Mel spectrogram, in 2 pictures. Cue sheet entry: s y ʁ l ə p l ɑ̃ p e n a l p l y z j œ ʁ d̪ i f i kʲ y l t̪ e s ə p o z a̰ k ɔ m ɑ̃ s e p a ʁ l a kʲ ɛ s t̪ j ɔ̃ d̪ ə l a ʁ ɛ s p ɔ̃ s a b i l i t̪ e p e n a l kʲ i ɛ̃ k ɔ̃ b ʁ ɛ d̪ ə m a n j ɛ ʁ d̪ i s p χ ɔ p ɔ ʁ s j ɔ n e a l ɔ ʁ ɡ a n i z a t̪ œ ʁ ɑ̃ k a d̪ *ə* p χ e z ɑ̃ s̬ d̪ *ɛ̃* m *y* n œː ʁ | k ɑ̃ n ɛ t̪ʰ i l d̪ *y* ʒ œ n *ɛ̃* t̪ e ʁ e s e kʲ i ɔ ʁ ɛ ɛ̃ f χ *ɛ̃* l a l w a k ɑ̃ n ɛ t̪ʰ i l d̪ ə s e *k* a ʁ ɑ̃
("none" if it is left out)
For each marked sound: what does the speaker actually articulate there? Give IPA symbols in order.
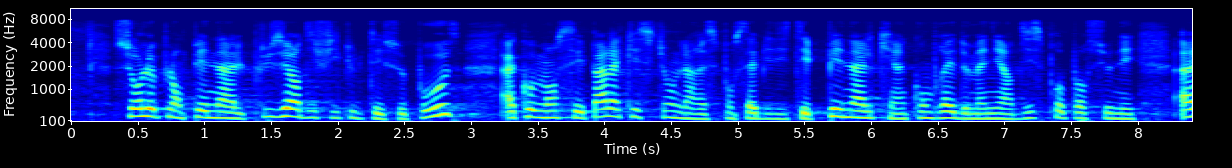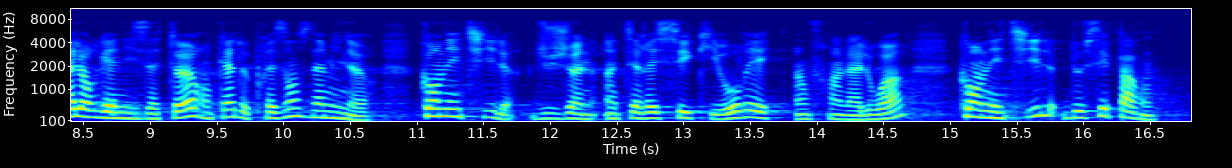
ə, ɛ̃, i, y, ɛ̃, ɛ̃, p

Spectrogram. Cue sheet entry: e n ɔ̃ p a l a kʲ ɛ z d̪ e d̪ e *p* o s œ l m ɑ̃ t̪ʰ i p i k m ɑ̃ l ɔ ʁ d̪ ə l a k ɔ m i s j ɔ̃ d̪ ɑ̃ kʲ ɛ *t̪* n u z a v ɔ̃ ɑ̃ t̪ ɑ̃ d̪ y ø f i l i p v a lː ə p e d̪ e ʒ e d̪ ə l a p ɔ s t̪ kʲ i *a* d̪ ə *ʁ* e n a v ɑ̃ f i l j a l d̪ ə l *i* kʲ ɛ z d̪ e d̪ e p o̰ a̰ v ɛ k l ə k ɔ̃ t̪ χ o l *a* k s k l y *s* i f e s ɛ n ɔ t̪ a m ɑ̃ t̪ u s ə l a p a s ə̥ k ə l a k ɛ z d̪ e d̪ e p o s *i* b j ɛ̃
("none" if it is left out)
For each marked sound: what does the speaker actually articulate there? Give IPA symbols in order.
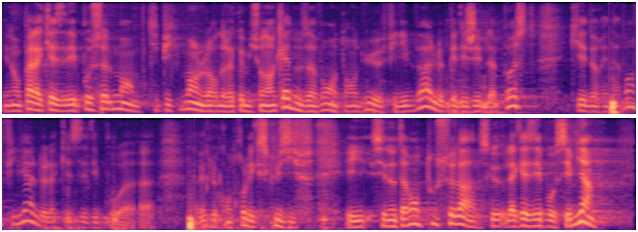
p, t̪, ɛ, ʁ, a, ɛ, z, ɛ

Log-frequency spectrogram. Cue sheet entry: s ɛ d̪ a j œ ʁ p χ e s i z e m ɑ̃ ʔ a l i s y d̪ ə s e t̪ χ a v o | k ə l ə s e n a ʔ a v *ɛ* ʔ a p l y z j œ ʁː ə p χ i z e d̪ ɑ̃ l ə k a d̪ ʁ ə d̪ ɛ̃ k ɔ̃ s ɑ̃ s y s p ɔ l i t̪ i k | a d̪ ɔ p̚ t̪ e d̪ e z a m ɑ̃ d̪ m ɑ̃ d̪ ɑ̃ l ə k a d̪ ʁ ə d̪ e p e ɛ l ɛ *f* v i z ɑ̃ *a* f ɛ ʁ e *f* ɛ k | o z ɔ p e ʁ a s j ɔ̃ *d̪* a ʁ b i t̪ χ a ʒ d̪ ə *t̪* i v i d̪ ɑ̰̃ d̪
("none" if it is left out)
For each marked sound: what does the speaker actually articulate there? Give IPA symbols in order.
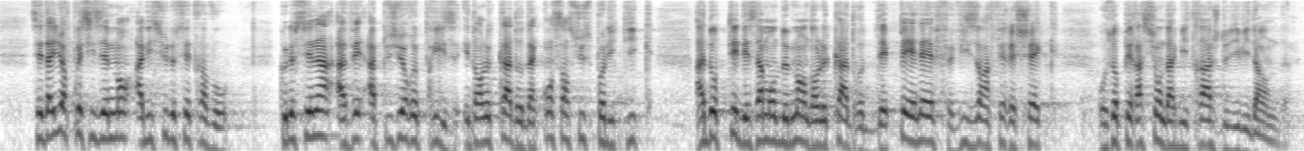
ɛ, f, a, ʃ, d̪, d̪

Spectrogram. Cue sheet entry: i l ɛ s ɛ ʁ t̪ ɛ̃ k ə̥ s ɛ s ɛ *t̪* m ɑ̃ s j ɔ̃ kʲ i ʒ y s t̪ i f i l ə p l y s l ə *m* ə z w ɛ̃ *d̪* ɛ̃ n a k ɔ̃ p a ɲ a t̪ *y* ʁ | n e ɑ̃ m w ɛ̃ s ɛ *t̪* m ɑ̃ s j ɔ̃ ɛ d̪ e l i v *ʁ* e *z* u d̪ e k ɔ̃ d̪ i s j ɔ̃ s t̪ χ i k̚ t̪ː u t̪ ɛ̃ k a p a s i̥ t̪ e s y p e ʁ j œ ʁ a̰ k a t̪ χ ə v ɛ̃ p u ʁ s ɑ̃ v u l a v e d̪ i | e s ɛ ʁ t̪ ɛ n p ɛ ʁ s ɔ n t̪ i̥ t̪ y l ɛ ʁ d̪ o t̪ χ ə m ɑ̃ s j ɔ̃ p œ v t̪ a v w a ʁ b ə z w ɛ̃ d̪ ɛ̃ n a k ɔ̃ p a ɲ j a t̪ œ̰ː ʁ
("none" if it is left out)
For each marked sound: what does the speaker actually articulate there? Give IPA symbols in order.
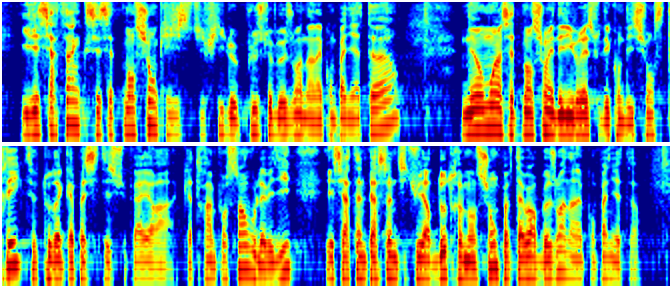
t̪, b, d̪, œ, t̪, ʁ, s

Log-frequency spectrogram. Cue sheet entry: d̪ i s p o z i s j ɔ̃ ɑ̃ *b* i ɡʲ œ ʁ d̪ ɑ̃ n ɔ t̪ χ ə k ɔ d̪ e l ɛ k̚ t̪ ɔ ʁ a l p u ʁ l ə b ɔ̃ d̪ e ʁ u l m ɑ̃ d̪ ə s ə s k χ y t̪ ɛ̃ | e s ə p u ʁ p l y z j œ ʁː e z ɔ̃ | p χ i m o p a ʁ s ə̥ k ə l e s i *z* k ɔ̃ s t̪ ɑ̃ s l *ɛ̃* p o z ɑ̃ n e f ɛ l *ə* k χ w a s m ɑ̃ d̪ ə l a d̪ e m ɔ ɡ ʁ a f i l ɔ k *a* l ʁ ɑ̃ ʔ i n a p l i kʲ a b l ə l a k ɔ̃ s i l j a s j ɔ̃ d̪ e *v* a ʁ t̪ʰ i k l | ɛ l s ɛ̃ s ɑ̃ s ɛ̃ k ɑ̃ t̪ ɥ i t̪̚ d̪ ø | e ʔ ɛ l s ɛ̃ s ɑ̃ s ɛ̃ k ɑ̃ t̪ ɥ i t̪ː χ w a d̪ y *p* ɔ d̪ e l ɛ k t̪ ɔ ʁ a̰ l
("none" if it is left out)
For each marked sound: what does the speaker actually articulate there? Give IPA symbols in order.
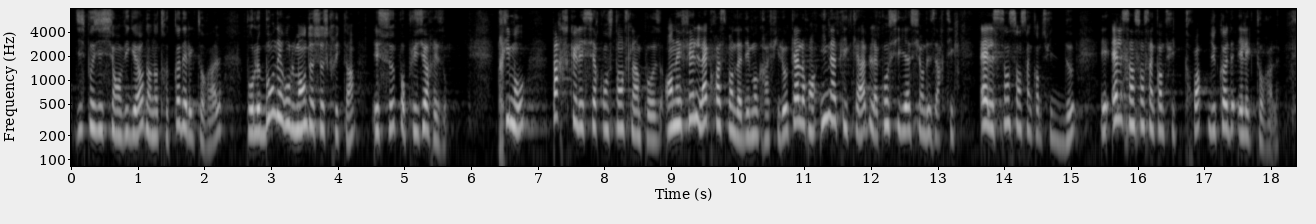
v, ʁ, ɛ̃, a, a, z, k

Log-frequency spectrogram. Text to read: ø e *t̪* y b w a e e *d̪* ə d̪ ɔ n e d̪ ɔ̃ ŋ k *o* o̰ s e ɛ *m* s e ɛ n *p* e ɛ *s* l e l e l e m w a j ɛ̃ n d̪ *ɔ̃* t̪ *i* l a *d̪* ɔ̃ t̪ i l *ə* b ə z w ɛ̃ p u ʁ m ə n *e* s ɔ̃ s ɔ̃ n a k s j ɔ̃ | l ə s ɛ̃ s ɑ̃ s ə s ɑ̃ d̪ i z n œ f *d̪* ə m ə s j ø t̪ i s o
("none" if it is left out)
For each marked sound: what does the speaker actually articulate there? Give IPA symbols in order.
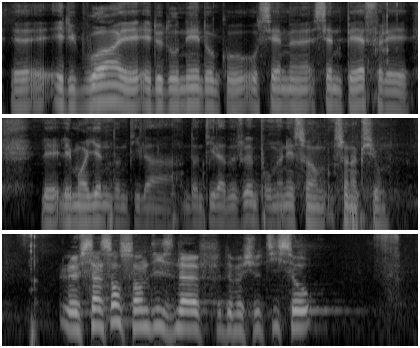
d̪, d̪, o, m, p, f, ɔ̃, i, d̪, a, e, d̪

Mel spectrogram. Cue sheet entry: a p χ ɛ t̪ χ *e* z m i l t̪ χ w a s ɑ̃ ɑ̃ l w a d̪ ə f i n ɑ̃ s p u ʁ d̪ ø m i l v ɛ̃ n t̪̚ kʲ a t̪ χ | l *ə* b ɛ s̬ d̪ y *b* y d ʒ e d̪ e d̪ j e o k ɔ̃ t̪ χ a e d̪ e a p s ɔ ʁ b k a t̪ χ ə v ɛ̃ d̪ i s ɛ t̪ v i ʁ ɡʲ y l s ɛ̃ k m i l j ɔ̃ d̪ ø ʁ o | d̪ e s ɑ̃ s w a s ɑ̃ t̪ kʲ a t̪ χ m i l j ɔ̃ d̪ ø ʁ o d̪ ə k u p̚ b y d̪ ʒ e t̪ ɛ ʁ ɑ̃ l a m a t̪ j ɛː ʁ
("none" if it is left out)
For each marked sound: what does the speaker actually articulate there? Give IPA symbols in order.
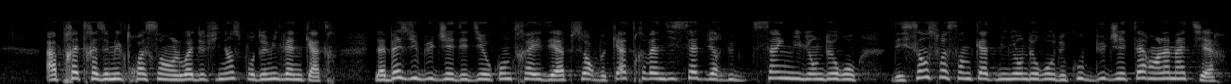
ɛ, a, b

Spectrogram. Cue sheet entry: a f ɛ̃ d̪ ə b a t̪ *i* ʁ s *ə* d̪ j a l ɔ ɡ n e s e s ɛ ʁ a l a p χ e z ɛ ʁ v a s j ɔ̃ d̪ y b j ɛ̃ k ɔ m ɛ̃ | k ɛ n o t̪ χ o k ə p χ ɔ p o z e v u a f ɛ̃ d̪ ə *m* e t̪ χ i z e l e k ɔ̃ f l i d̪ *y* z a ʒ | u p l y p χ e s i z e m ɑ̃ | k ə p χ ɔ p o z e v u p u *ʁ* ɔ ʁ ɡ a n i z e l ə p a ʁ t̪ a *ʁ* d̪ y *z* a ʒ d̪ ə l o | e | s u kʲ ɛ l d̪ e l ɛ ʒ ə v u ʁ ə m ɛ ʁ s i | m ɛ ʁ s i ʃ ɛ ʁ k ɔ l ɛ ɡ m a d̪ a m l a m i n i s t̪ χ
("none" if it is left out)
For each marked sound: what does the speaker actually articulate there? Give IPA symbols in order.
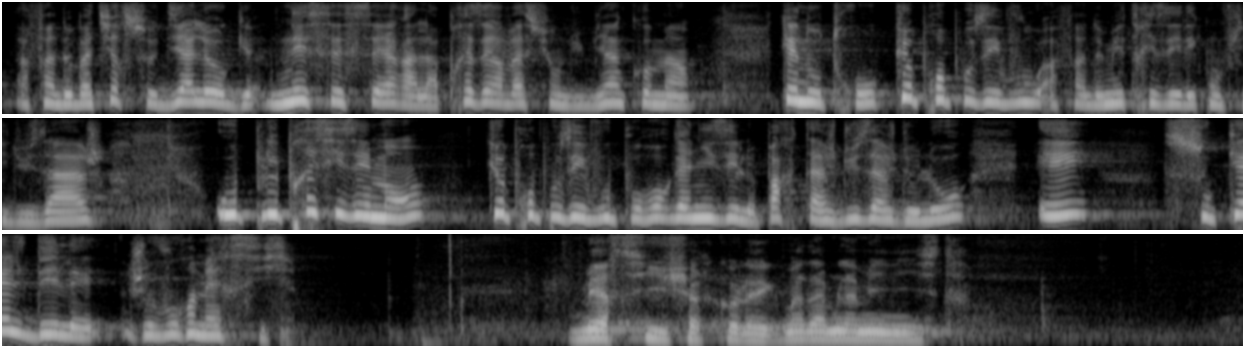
i, ə, m, y, ʁ, ʒ, z

